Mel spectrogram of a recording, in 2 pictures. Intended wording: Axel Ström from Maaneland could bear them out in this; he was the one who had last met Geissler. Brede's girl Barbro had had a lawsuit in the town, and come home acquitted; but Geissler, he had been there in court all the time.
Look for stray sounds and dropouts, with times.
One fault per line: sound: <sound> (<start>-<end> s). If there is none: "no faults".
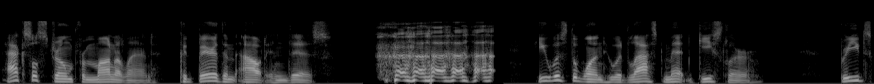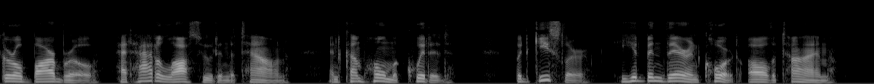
sound: laugh (3.7-5.0 s)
